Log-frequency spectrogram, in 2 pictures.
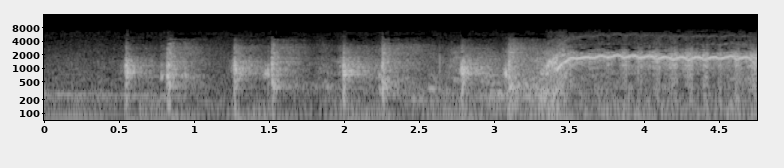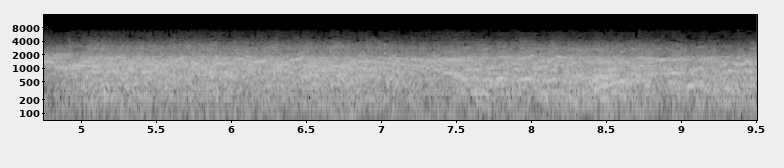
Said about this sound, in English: Listen to that, Molly. She's caught cold already. Poor kid. Dearie, you can open your eyes now. Lillian is a horse.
